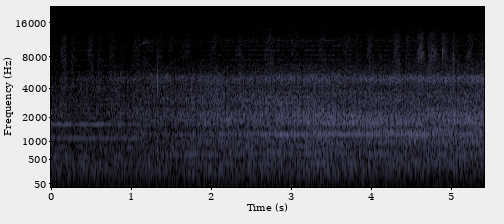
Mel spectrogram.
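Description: A marker squeaks across cardboard.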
